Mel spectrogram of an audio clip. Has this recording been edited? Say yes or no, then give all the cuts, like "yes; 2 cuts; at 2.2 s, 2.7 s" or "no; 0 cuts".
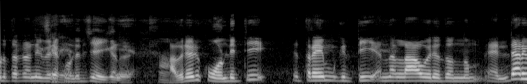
yes; 1 cut; at 1.5 s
